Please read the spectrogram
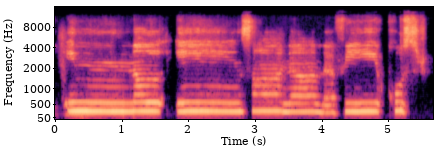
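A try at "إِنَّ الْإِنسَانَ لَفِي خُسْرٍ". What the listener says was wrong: Okay, it's almost good, almost 100% good. You just need to make the ikhfa more obvious like this. Innal insana lafi khusr.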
